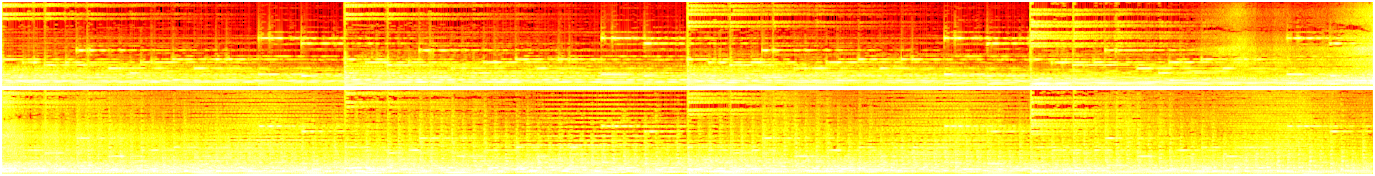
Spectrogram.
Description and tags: Just like surfing stars in a dream
ambience, ambient, atmos, atmosphere, background, EDM, Magic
